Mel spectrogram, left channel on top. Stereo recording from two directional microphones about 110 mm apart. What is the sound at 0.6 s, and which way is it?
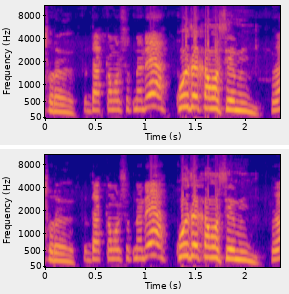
Speech, 30° right (ahead or behind).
